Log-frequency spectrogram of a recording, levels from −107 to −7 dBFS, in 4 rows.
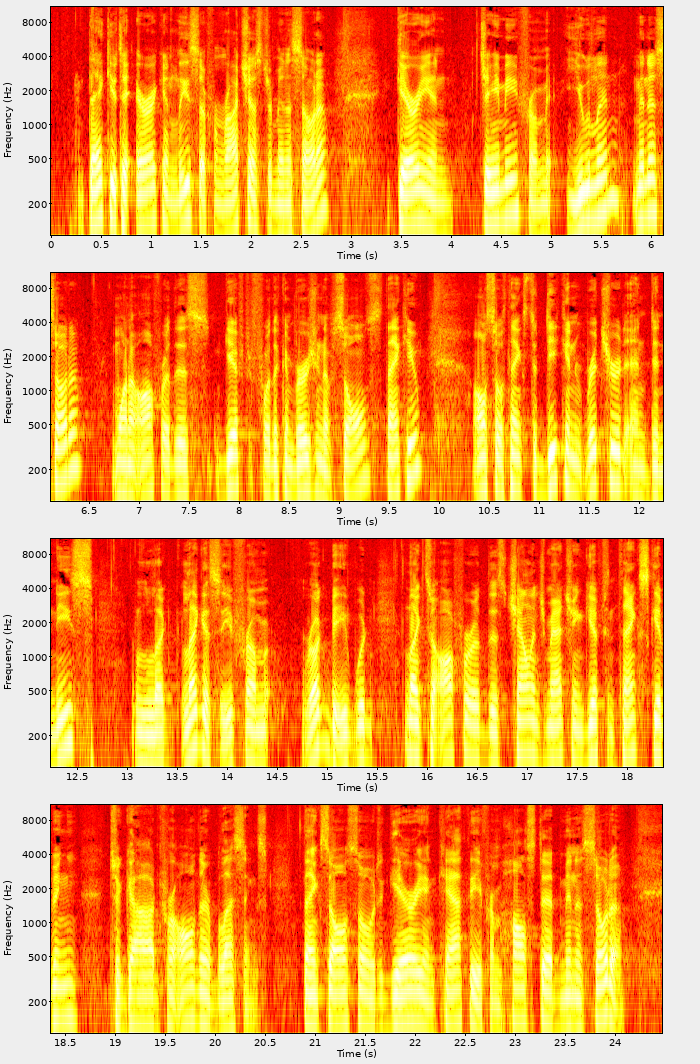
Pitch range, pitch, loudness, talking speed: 115-135 Hz, 120 Hz, -16 LUFS, 150 wpm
